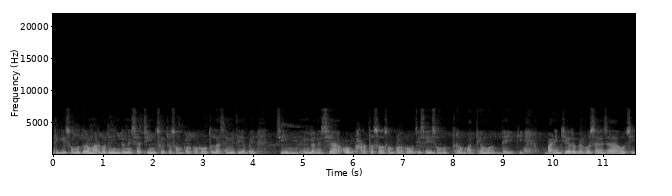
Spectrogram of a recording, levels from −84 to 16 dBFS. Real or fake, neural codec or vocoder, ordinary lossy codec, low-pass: real; none; MP3, 64 kbps; 7.2 kHz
